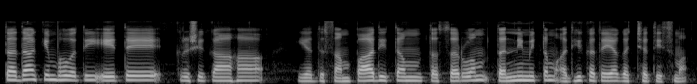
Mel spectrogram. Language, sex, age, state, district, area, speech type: Sanskrit, female, 60+, Karnataka, Uttara Kannada, urban, spontaneous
